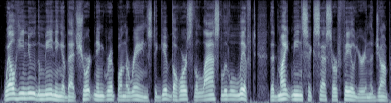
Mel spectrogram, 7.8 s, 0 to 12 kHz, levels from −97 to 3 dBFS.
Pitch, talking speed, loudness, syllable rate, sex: 125 Hz, 220 wpm, -18 LUFS, 4.9 syllables/s, male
